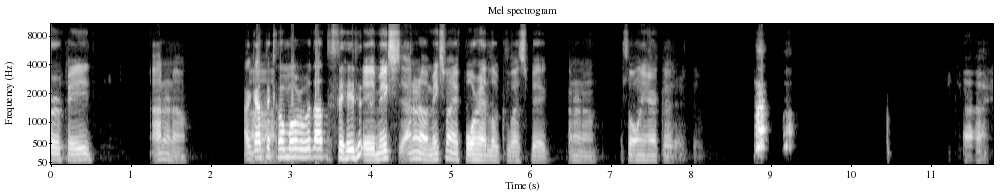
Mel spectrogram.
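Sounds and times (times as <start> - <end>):
speech: 0.0 - 0.6, 1.2 - 1.8, 2.4 - 8.2, 11.4 - 11.7
dog barking in short sharp bursts: 8.8 - 9.4.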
